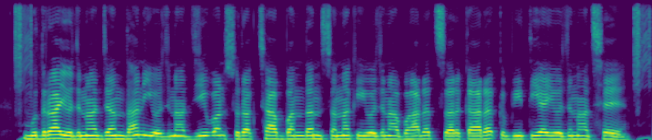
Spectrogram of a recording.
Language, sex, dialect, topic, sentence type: Maithili, male, Bajjika, banking, statement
